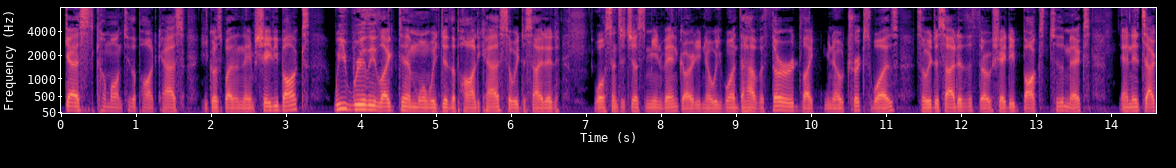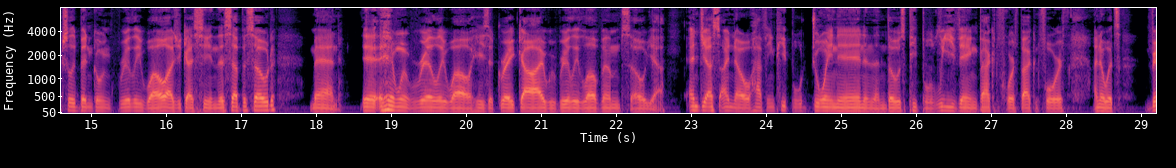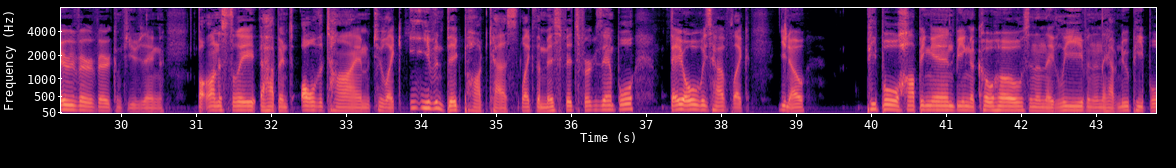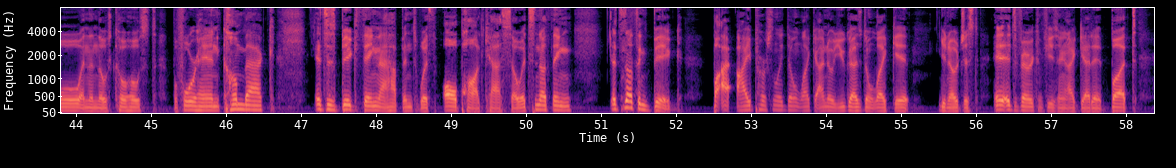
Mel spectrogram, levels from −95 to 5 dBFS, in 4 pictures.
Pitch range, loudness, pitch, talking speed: 90-115 Hz, -24 LUFS, 100 Hz, 200 wpm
